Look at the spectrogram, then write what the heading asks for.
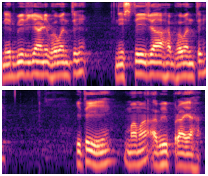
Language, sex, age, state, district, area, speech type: Sanskrit, male, 60+, Telangana, Hyderabad, urban, spontaneous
